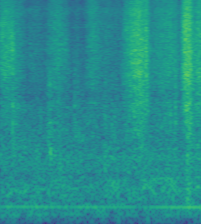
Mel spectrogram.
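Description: Cloth light shroud of a truss Dobsonian telescope rustling as it is pulled down over the truss poles, in a few brushing swishes, the loudest about a second and a half in.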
